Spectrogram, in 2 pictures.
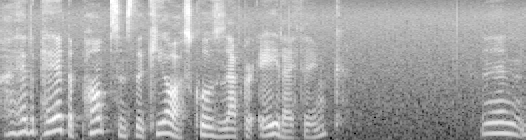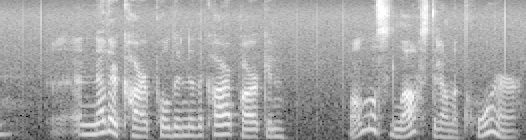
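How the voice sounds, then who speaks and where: A woman's voice: mid-range voice, poor audio. A nervous suspect in his thirties a man as acted out by a woman gives his account in a dramatized police interview. He is hesitant and apologetic, rambling as he tries to recall details.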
